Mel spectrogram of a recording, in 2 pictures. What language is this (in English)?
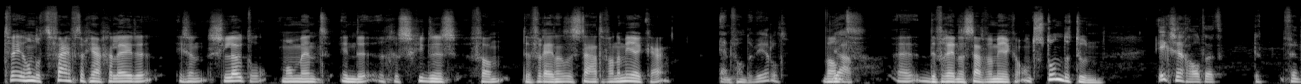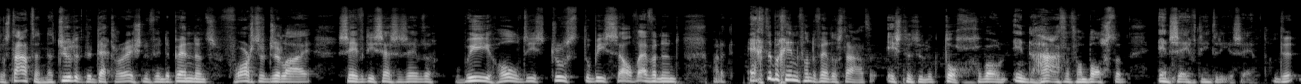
Dutch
